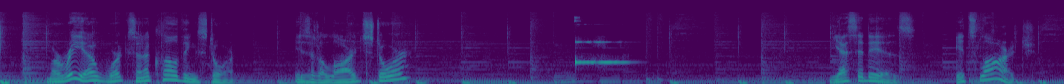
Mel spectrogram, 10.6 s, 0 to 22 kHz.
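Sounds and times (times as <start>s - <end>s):
speech: 0.5s - 4.2s, 8.4s - 10.5s
bell chime in a language-learning drill: 5.8s - 6.5s.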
